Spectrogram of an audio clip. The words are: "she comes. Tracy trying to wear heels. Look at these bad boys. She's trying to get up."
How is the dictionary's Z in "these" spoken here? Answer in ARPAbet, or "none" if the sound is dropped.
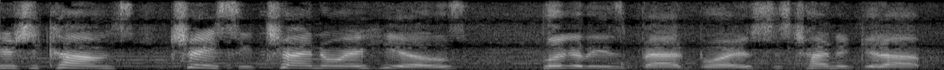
Z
